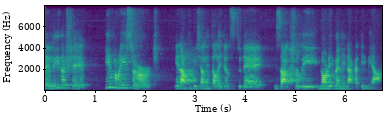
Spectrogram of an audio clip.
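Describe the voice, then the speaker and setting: Against noticeable background noise, a woman talks at a moderate pace with a medium pitch and ordinary pitch variation. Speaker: computer scientist. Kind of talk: keynote conversation.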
